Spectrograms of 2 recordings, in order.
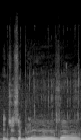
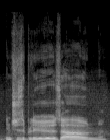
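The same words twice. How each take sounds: First: High dramatic announcer voice. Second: Said in the usual way. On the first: Shown as a demonstration. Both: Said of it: "repeated in a voice".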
